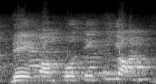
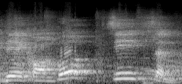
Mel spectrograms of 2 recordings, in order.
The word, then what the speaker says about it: decomposition: Bukan decomputition tapi decomposition.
